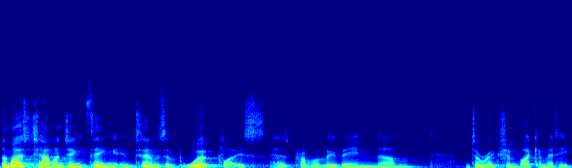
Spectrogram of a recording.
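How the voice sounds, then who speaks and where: With a New Zealand accent, a man talks at medium pitch and a moderate pace, his dark, mellow tone marked by lively intonation. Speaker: voice actor. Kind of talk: interview monologue. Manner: warm but authoritative; halting, many fillers.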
